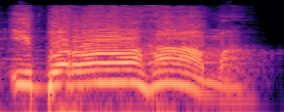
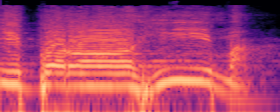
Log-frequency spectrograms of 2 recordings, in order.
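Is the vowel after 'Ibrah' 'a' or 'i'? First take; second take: a; i. First: The vowel after 'Ibrah' is 'a'. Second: The vowel after 'Ibrah' is 'i'. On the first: This is the reading in the speaker's Quran. "tapi Ibrahama" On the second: This is the other reading. "Bukan Ibrahima"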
